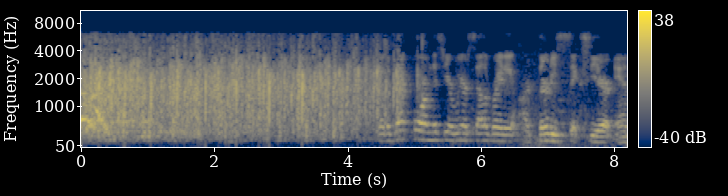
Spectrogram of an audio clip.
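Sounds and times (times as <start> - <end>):
audience clapping: 0.0 - 5.2
speech: 4.6 - 8.1.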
